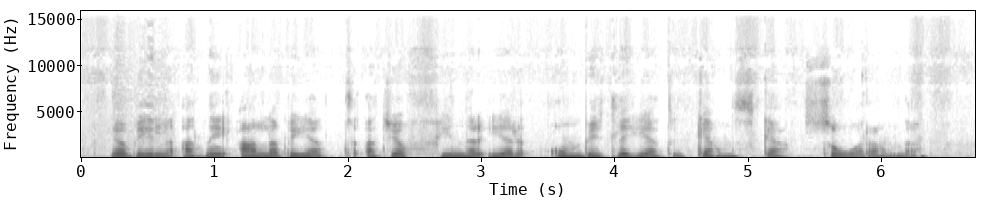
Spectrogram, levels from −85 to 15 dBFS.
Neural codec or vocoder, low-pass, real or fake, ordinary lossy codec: vocoder, 44.1 kHz, 128 mel bands every 512 samples, BigVGAN v2; 14.4 kHz; fake; Opus, 32 kbps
